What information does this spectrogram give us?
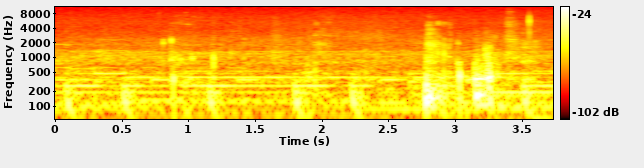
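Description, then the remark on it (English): A couple of quiet slurping sips of tea with soft mouth and swallowing noises near the end, set against a faint steady hum and no talking. “Sorry, I'm going to have to take a little sip of my tea here.”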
